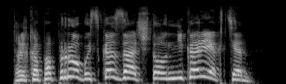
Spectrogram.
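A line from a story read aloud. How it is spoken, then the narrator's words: Shouting. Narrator (Russian): прокричал Торн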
